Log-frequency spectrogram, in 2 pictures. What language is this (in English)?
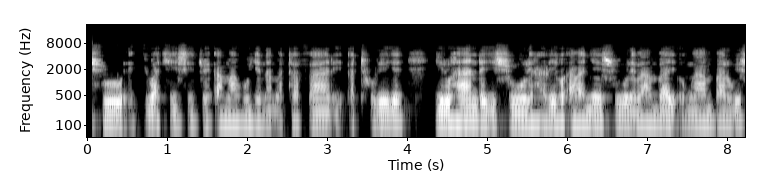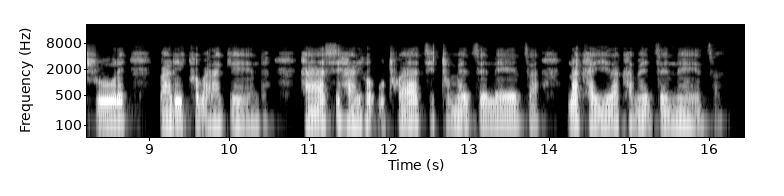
Rundi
